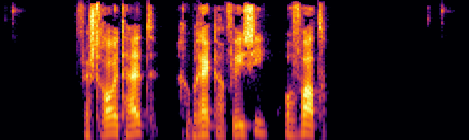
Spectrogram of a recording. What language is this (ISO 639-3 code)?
nld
